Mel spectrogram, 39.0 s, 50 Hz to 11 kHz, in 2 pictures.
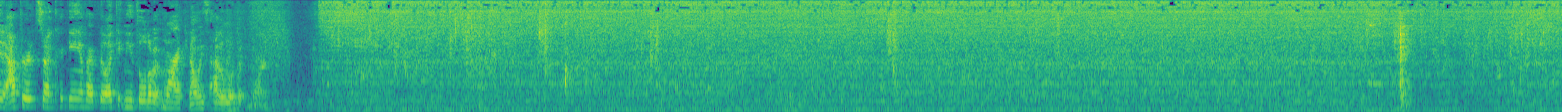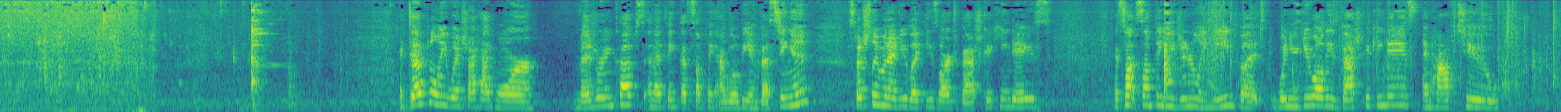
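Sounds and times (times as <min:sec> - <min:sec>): faucet running into sink: 0:04.0 - 0:21.5.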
